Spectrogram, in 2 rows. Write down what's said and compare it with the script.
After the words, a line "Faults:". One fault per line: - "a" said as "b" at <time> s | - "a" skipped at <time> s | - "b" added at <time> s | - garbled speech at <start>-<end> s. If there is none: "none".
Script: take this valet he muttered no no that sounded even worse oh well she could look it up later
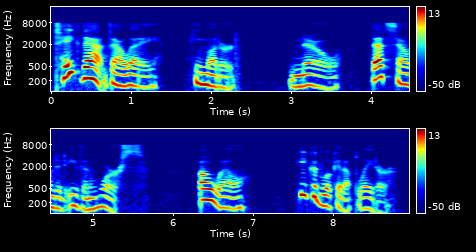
take that valet he muttered no that sounded even worse oh well he could look it up later
Faults:
- "this" said as "that" at 0.4 s
- "no" skipped at 3.6 s
- "she" said as "he" at 7.5 s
